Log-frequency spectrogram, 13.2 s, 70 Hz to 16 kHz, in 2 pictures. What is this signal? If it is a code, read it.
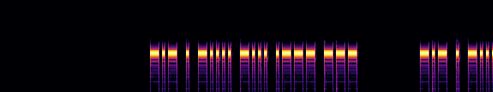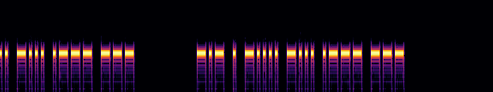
Morse code, heard as a keyed tone, about 32 wpm, 700 Hz. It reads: KE6BJO KE6BJO KE6BJO
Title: USA Call Signs - 6 Characters - Repeated 3x - 30wpm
